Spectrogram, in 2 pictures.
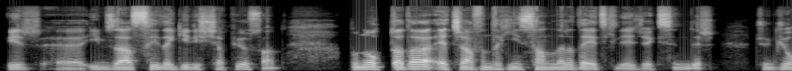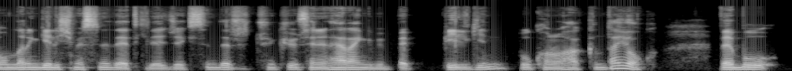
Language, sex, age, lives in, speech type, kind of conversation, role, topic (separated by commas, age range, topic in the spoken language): Turkish, male, 20-24, Poland, conversation, unstructured, none, Hedeflerine ulaşmak için etik olmayan yollara başvurmayı düşünür müsün?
